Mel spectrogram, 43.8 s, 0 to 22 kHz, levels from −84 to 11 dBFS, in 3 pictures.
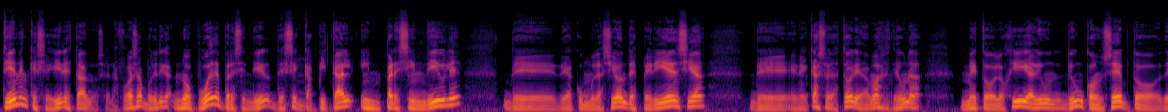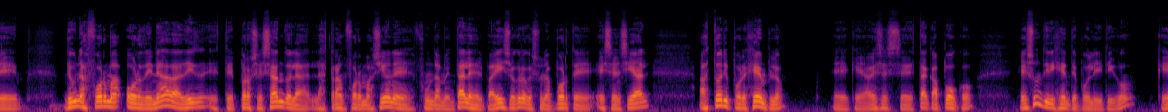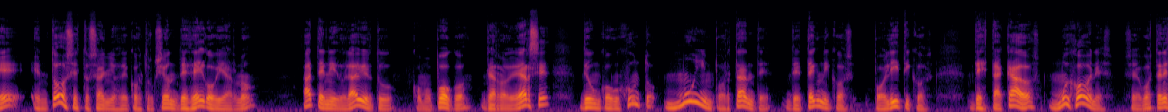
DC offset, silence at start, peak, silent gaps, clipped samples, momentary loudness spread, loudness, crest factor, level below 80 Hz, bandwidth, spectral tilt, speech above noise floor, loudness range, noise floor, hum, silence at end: under 0.1%; 0.05 s; -8 dBFS; none; under 0.1%; 12 LU; -25 LUFS; 18 dB; -46 dBFS; 12.5 kHz; -7 dB/octave; 36 dB; 5 LU; -60 dBFS; none; 0 s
